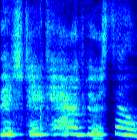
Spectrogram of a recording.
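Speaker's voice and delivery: very high, piercing, high-pitched yell. Retelling what the body says about rest: imitating someone yelling. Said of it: "my body is just kind of yelling at me".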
